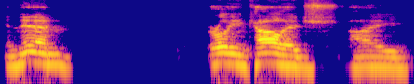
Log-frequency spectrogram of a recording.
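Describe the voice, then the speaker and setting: A podcast host in his forties talks candidly and earnestly in a casual interview, speaking very slowly with fairly even intonation. His voice is fairly bright, and his speech has frequent stuttering blocks and repeated syllables.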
